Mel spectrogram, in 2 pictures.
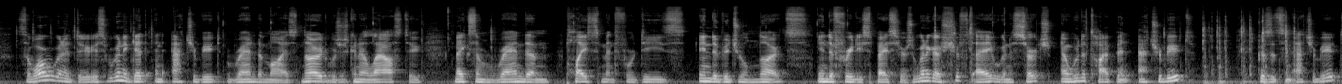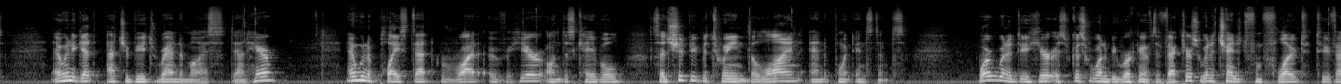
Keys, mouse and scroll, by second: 5.6 middle click, 17.5-18.7 middle drag, 18.8-23.2 drag.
